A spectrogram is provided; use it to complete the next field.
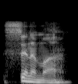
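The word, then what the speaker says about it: Sinema: YT Prenude says, doing theatrics with a surname pronounced Cinema.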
